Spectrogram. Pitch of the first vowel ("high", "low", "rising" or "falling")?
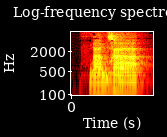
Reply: rising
